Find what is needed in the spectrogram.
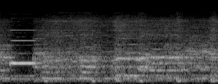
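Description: A short electronic test-tone beep, like the bleep over TV colour bars, used as an edit transition just after the start, followed by pop music with a steady beat from a stage performance.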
